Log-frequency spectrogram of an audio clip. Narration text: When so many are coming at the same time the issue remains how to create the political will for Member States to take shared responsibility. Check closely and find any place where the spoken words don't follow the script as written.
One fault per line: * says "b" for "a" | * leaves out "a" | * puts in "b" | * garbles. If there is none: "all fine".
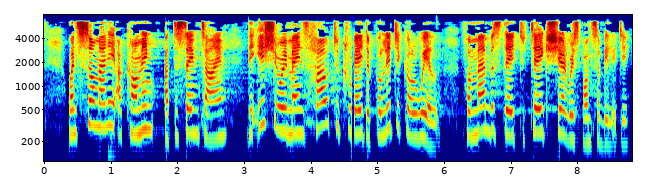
all fine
